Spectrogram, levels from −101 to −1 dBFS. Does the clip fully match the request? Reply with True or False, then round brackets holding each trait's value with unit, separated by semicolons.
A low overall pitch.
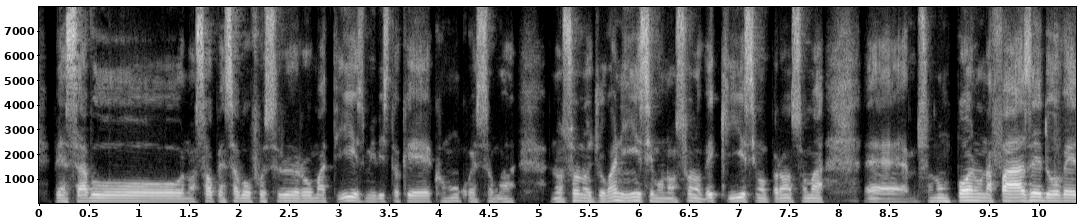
True (120 Hz)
